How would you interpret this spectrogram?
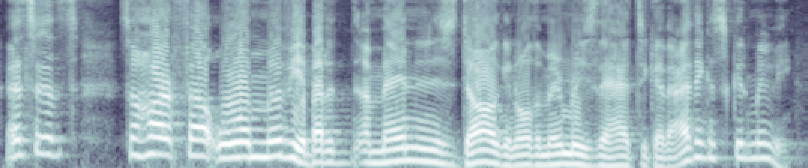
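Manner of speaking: high, loud gushing movie-trailer voice; hammed-up sentimental gushing; mock heartfelt pitch. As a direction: oversell it like a sappy ad.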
